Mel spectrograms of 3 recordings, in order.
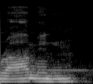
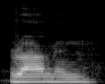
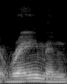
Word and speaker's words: ramen: Ramen. I was pronouncing it Raymond, but Dylan says it's not the right way to pronounce it.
